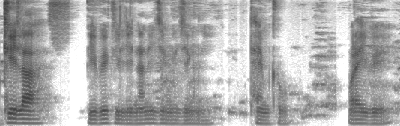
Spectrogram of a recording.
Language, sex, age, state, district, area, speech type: Bodo, male, 60+, Assam, Kokrajhar, rural, spontaneous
